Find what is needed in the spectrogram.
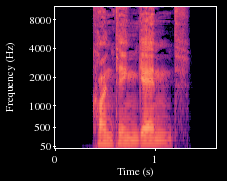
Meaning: contingent
- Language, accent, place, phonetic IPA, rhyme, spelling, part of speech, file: German, Germany, Berlin, [kɔntɪŋˈɡɛnt], -ɛnt, kontingent, adjective, De-kontingent.ogg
